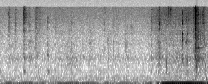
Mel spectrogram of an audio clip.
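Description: A stylus pen tapping lightly on a tablet screen while handwriting numbers, a few faint, thin clicks. A low bump comes in near the end.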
